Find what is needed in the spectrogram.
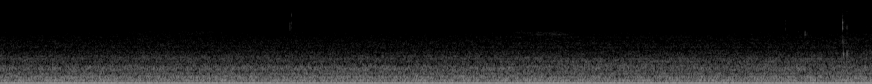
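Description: Steady low hum with an even hiss over it, unchanging throughout: background noise with no distinct event.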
